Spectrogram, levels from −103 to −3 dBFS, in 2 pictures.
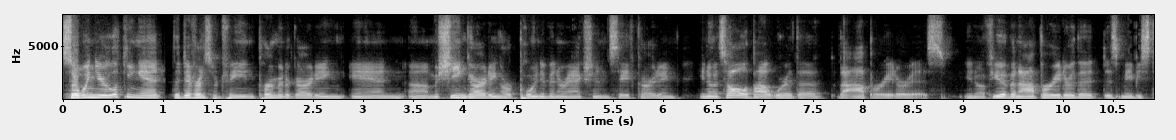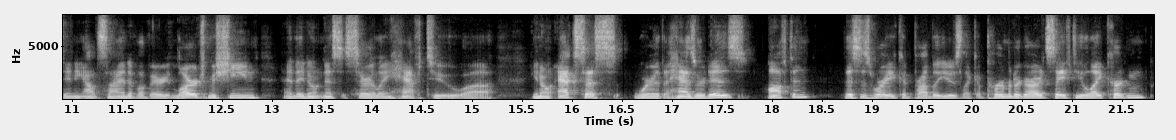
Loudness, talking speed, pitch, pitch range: -23 LUFS, 205 wpm, 140 Hz, 125-160 Hz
